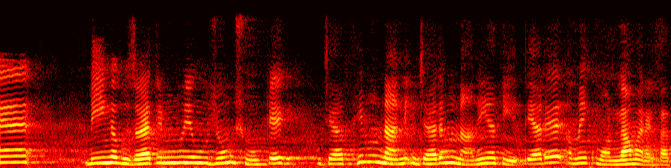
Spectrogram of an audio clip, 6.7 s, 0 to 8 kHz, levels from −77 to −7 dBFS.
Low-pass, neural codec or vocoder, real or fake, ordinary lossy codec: 7.2 kHz; codec, 24 kHz, 1.2 kbps, DualCodec; fake; none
